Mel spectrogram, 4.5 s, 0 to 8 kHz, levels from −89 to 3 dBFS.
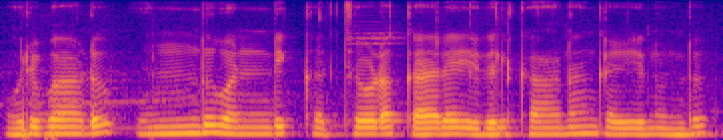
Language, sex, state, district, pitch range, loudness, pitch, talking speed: Malayalam, male, Kerala, Kollam, 135-150 Hz, -17 LUFS, 140 Hz, 95 wpm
